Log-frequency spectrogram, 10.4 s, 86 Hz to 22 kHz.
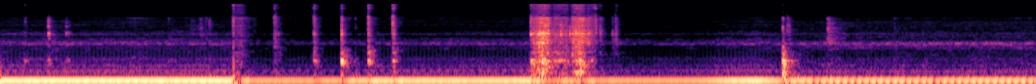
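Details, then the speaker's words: Homemade tool demagnetizer from a washing-machine drain pump motor stator, armature removed, on 230 V 50 Hz mains: steady deep hum with clinks and scrapes of a screwdriver passed over it; normal hum from the alternating field, harmless. "Il ronzio che si sente è una cosa normale ed è dovuto all'alternanza del campo magnetico, che crea delle vibrazioni sul pezzo e queste si avvertono anche sulla mano quando si passa l'utensile sulla superficie, ma non c'è nulla di pericoloso."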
